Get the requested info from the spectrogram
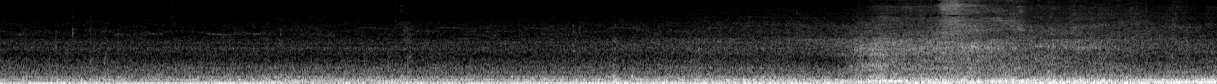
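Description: Car heard from inside the cabin, its engine and tyres making a steady low rumble while driving slowly over block paving. About eight and a half seconds in, a hiss swells for roughly two seconds and fades.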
